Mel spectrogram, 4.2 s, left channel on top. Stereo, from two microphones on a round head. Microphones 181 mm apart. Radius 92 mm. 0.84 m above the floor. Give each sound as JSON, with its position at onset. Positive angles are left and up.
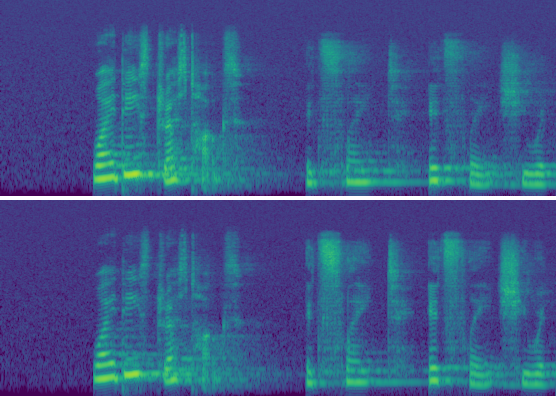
{"t": 0.7, "sound": "a woman speaking", "side_deg": 35, "distance_m": 0.9}
{"t": 2.3, "sound": "a woman speaking", "side_deg": -50, "distance_m": 1.2}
